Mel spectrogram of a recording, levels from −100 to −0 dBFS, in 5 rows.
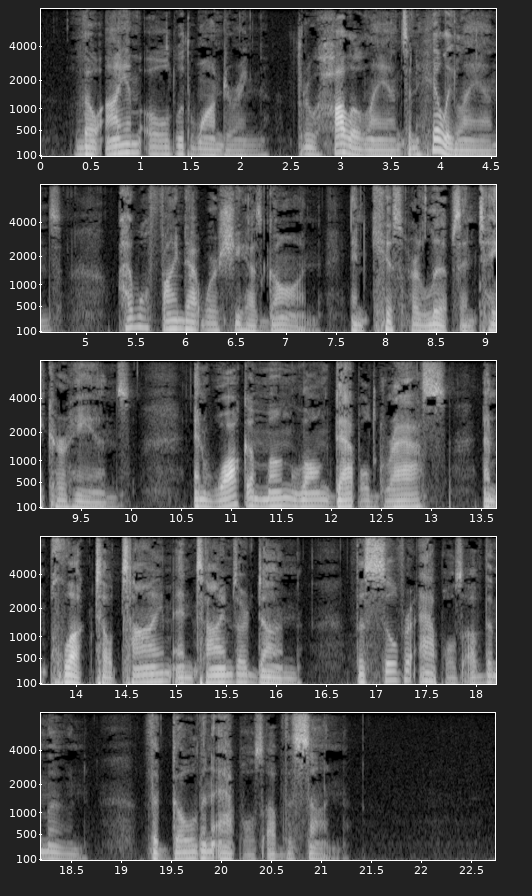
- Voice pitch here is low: Yes, very low, 95 Hz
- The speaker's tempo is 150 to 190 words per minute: No, average, 140 wpm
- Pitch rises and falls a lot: No, average, 3.8 semitones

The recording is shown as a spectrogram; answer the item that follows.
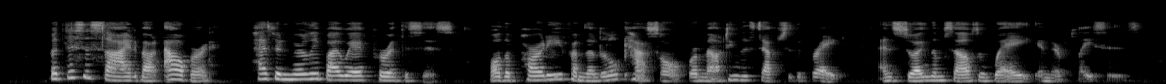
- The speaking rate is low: No, average, 170 wpm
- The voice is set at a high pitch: Yes, high, 195 Hz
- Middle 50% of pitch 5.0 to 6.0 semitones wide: Yes, wide, 5.6 semitones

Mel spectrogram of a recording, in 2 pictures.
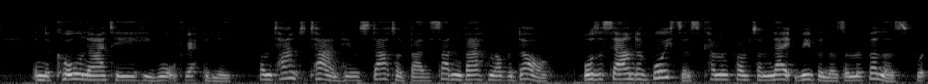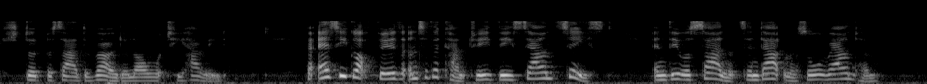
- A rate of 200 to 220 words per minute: Yes, fast, 205 wpm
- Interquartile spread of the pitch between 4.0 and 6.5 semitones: Yes, average, 5.0 semitones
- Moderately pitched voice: No, high, 220 Hz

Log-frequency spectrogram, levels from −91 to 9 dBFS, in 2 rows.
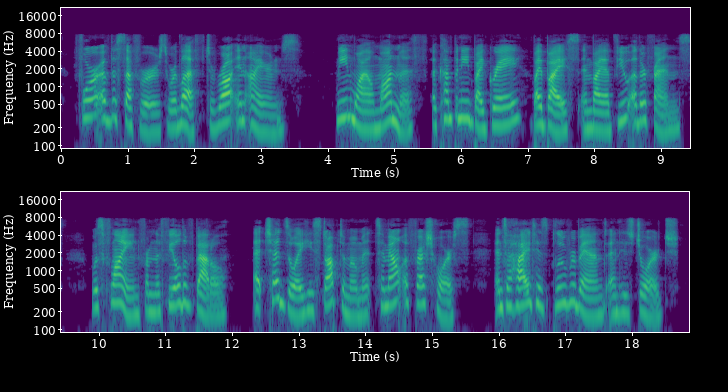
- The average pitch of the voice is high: Yes, high, 220 Hz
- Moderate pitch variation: No, wide, 6.4 semitones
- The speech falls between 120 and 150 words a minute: No, average, 160 wpm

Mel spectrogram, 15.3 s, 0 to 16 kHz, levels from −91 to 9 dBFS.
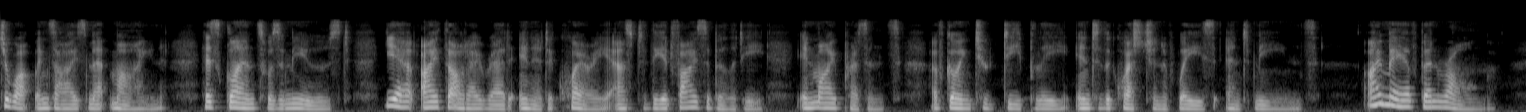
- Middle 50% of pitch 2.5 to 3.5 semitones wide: No, average, 3.9 semitones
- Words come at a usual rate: Yes, average, 155 wpm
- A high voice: No, medium, 140 Hz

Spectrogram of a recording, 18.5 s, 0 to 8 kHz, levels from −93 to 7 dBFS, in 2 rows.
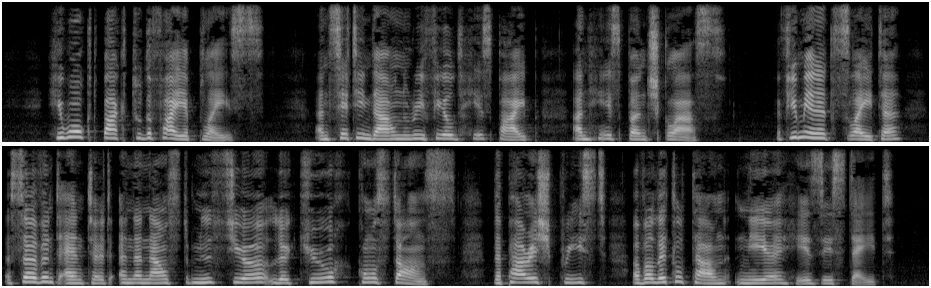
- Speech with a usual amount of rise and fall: Yes, average, 3.8 semitones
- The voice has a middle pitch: No, high, 210 Hz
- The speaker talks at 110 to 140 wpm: Yes, slow, 135 wpm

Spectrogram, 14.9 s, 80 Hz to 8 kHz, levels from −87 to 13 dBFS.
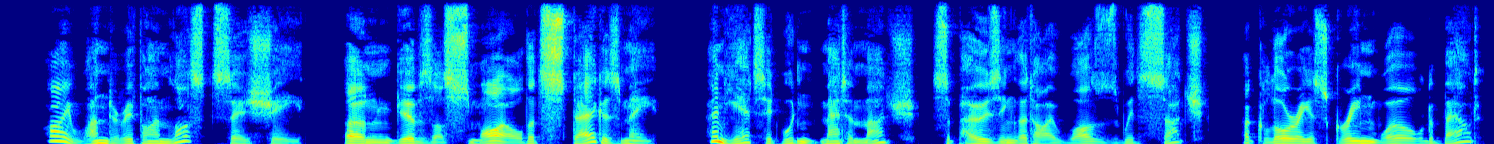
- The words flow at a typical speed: No, slow, 125 wpm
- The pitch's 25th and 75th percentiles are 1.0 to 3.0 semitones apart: No, average, 5.0 semitones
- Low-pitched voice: Yes, low, 115 Hz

